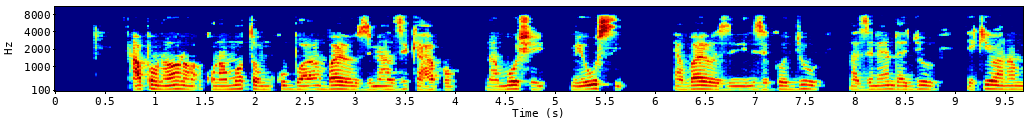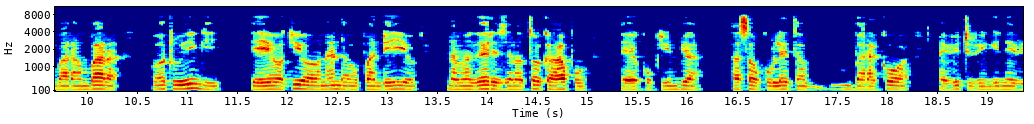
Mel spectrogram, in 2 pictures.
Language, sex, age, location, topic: Swahili, male, 18-24, Wajir, health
